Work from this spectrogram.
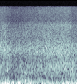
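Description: Rough sea surf washes and rumbles steadily in the distance, mixed with gusty wind buffeting the microphone.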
